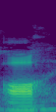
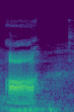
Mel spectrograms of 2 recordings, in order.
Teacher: They pronounce it as a short O, so the O is in pot, whereas the patach is the short A as in father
